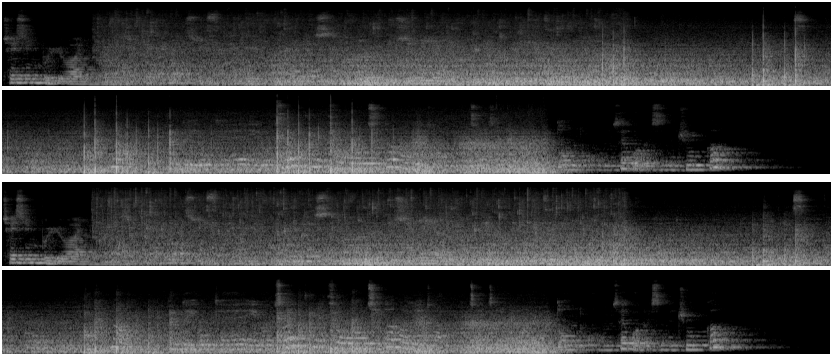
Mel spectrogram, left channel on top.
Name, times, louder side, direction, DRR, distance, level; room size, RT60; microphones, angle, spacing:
voice 1, 0.0-2.5 3.4-8.5, equal, 45° right, -1 dB, 0.8 m, -36 dB
sound 1, 0.9-6.3, right 2 dB, 80° right, 0.9 m, -39 dB
sound 2, 1.0-13.8, left 1 dB, 90° left, 0.8 m, -29 dB
voice 2, 2.8-3.4 9.1-15.6, equal, 20° right, -1 dB, 0.5 m, -32 dB
sound 3, 5.0-5.1 5.3-5.4 5.7-7.1 7.3-12.6, left 2 dB, 40° left, 0.4 m, -30 dB
3.6 x 2.6 x 4.0 m, 0.97 s
head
